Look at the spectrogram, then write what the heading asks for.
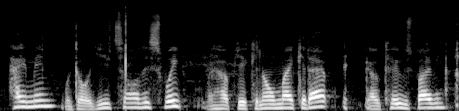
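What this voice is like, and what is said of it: Impersonated Korg character voice. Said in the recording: “your Korg impersonation... Never disappoints.”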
